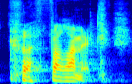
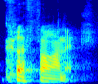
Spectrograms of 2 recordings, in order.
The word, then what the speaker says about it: chthonic: It's chthonic. Can you say that? Chthonic. Chthonic.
